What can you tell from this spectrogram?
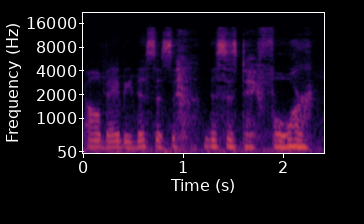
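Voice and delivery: whispering gently with a little laugh; soft tender whisper. Retold or imitated. Mother whispering softly to her sad son. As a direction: hush it like comforting a sad child. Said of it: "And I'm like".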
